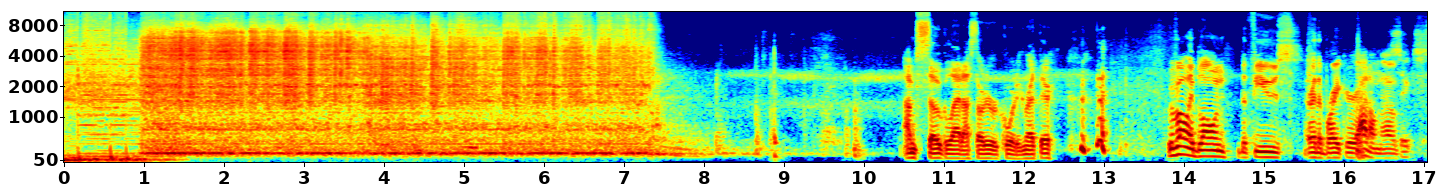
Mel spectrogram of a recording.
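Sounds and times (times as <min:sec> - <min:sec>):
low hum: 0:00.6 - 0:13.0
welder arc crackling: 0:00.9 - 0:07.5.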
